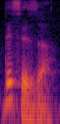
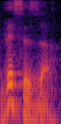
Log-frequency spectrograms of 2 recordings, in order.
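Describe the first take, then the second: First: The words run together in one single breath. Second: The same.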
